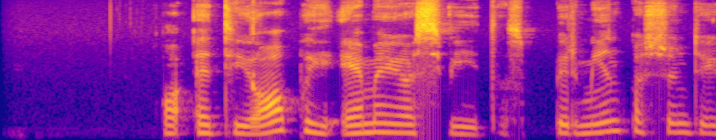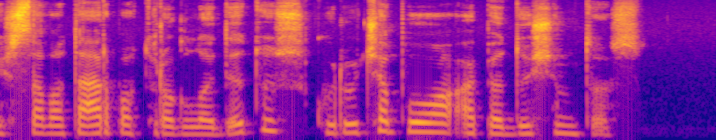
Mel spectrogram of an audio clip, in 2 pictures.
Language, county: Lithuanian, Klaipėda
